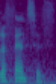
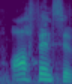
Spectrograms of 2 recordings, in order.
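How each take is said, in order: First: The stress is on the second syllable. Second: The stress is on the first syllable. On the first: The people cause offence to others. The speaker calls it wrong. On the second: The people go on the attack. The speaker calls it right.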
